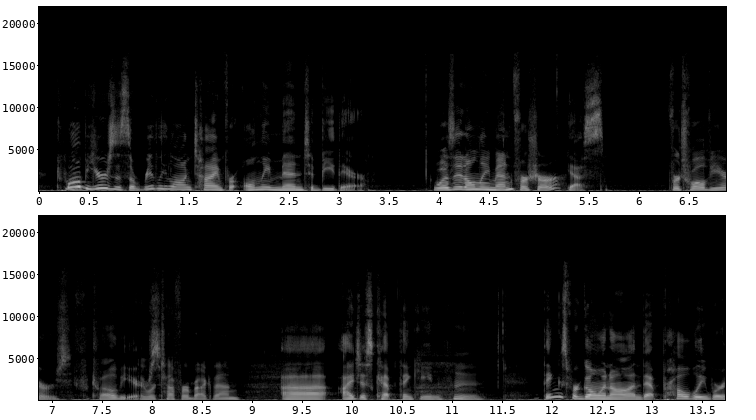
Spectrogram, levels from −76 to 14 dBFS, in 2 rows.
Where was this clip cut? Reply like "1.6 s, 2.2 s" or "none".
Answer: none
